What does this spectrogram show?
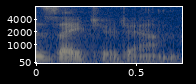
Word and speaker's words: Zuiderdam: The Zuiderdam.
